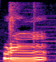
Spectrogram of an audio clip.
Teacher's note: หรือ is high tone in conversation, but it actually comes from the word หรือ rising tone means or.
